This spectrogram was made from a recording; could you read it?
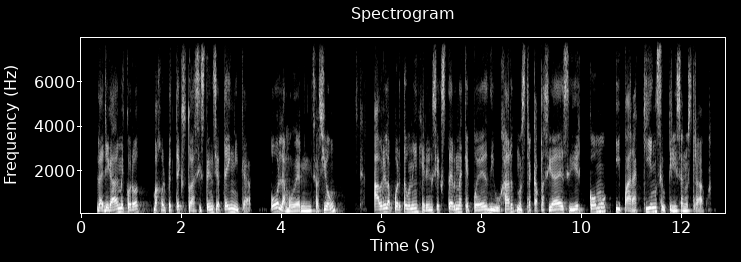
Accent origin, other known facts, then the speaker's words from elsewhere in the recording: Costa Rica; Como costarricense sé que mi tierra es bastante bendecida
